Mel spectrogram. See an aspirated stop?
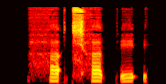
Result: yes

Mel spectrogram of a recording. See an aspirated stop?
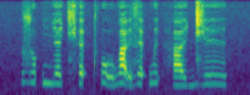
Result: yes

